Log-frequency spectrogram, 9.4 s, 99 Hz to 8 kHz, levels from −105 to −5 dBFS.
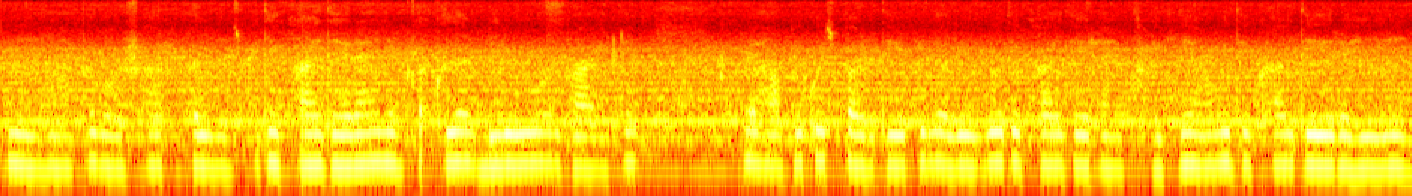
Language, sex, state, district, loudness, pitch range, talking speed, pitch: Hindi, female, Uttar Pradesh, Jalaun, -20 LUFS, 185-205 Hz, 210 wpm, 195 Hz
